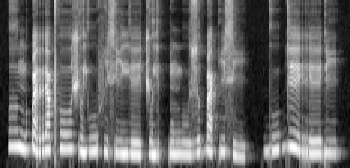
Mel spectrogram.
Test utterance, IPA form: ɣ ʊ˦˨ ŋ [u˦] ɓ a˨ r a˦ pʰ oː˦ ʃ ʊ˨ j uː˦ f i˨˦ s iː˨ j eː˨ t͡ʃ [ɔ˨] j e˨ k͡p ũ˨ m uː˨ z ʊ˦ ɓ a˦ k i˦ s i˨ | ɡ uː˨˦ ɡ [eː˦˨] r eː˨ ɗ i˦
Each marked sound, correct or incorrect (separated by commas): incorrect, incorrect, correct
